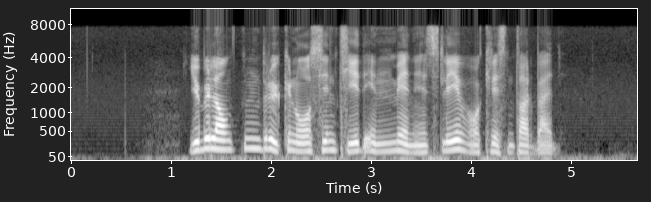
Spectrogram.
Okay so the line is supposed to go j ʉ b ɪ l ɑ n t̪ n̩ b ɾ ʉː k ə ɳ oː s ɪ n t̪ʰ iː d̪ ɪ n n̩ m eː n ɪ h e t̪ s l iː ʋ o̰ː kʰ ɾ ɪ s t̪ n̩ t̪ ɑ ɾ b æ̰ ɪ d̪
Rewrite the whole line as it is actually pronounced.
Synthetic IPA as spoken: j ʉ b ɪ l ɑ n t̪ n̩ b ɾ ʉː k ə ɳ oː s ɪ n t̪ʰ iː d̪ ɪ n n̩ m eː n ɪ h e t̪ s l iː ʋ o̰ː kʰ ɾ ɪ s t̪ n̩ t̪ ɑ ɾ b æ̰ ɪ d̪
